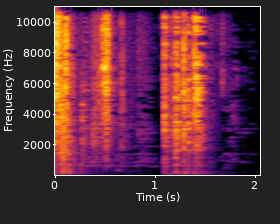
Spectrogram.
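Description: Ring ferrite magnet from a microwave magnetron snapping onto and knocking against the magnetron's sheet-steel housing and plate: sharp metallic clinks at the start, again about half a second in, and a louder clattering cluster a little after a second.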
